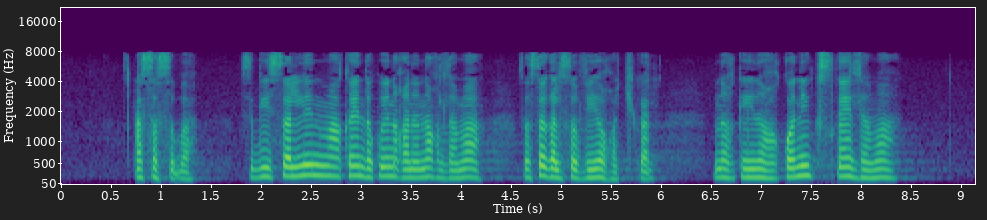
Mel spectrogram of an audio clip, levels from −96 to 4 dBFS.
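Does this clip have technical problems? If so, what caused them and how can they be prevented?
Yes. Throughout the speech, MP3 compression at a low bitrate, likely around 48 kbps, starved the encoder of bits, so it trimmed the treble and dropped weak frequency lines frame by frame. This leaves plainly audible watery, swirly texture, metallic chirps on s sounds and smeared attacks. The room noise sits about 47 dB below the speech. To prevent this, store the recording losslessly or encode it at a much higher bitrate.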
